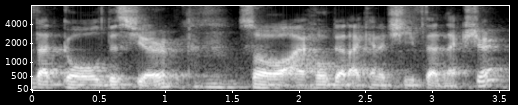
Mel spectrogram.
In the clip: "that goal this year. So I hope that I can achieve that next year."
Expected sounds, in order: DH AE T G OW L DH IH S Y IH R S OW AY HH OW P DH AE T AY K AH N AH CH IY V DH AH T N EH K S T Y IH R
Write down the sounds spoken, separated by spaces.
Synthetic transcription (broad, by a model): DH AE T G OW L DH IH S Y IH R S OW AY HH OW P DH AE T AY K AH N AH CH IY V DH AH T N EH K S T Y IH R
